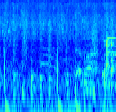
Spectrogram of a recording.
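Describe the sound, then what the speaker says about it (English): Milk poured into a hot pot for Jamaican-style rice and peas, bubbling and sizzling close by with repeated swishing strokes in a loose rhythm, loud and clear with no speech. "First thing, add the milk to the pot."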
